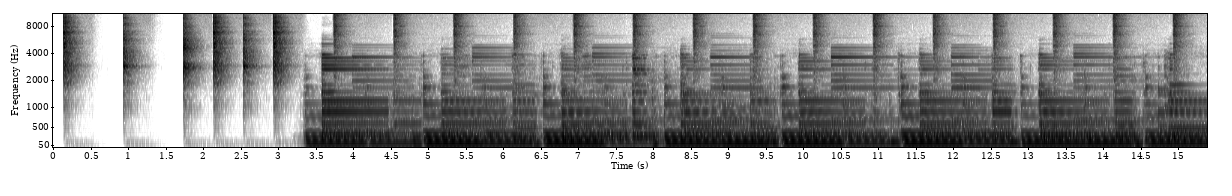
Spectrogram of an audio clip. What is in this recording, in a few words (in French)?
guitare 2, arrangement pour deux guitares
